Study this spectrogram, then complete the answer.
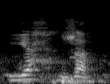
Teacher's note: زا کو سختی سے ادا کریں گے، سیٹی والا حروف ہے۔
